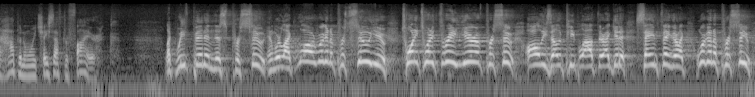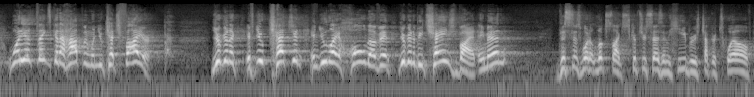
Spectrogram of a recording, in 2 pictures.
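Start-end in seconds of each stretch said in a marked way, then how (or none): 4.5-7.7 high-pitched, zealous declaration; eager pledge. Acted. Believers pledging pursuit to the Lord, eager. 10.5-11.3 eager pledge. Acted. Mimics others' eager pledge. 11.5-18.9 high, loud challenge; forceful preaching. Real, not acted. Preacher challenging those who chase fire, forceful.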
